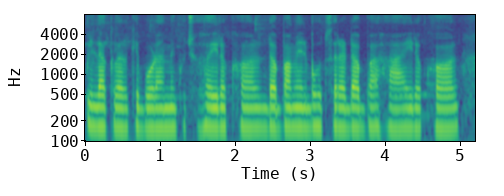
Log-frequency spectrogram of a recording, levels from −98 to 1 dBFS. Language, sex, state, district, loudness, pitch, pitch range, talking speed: Magahi, female, Jharkhand, Palamu, -20 LUFS, 155 Hz, 155-160 Hz, 175 wpm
